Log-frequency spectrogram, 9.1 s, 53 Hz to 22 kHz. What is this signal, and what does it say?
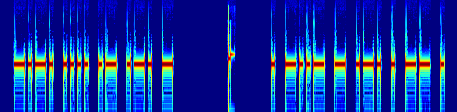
Morse code, heard as a keyed tone, about 17 wpm, 700 Hz. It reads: CHART EXTREME
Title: Sentences from Top 1300 Words - New Word Drill - 17wpm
